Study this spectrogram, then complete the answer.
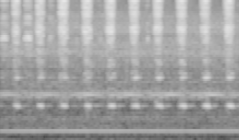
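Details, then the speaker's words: Hubless brake rotor turning on an off-the-car brake lathe after the cutter is zeroed against it, giving a steady ringing tone with a rasping scrape about three times a second; rotor chatter, dampener to be fitted in hope of stopping it. "You hear that noise? That's bad noise. So, we're going to put a dampener on it and hope that goes away."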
